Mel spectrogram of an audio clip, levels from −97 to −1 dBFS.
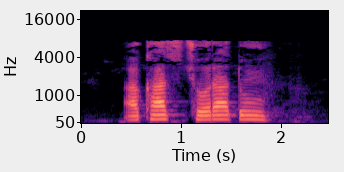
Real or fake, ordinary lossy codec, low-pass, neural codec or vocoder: real; MP3, 32 kbps; 7.2 kHz; none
